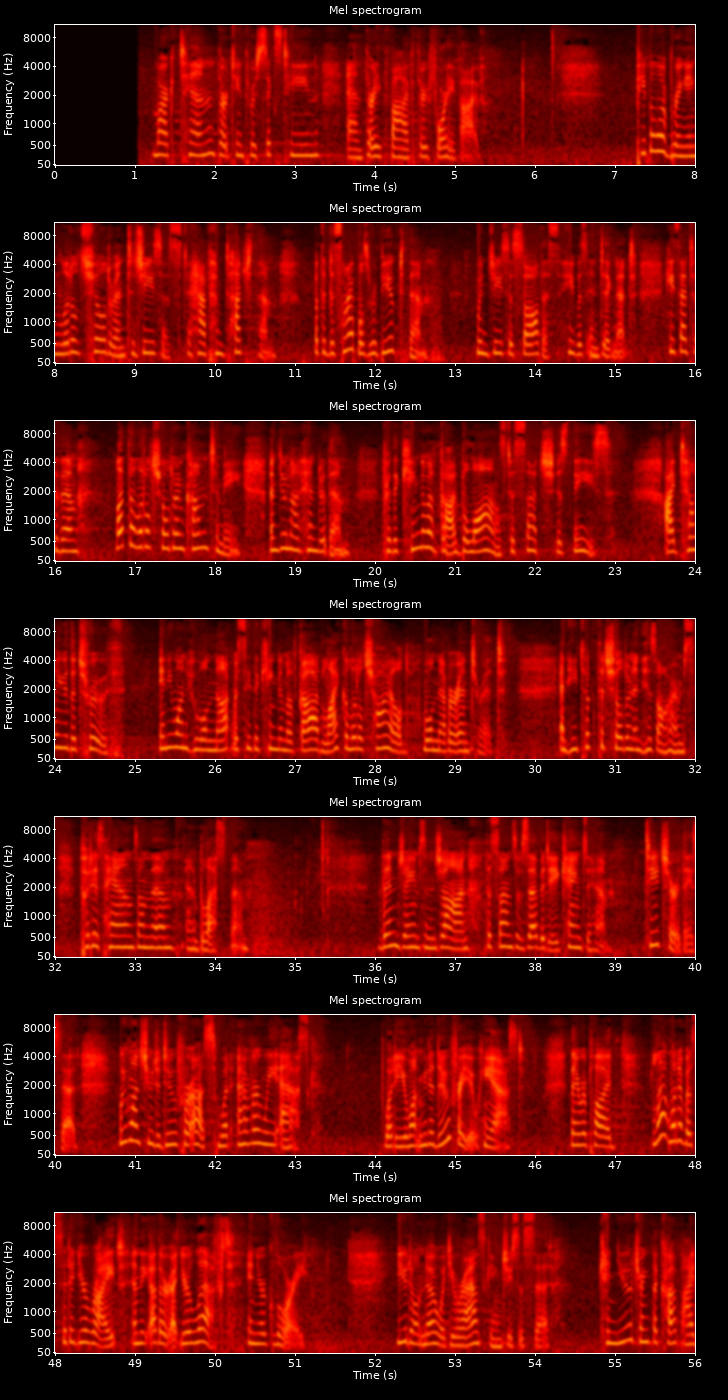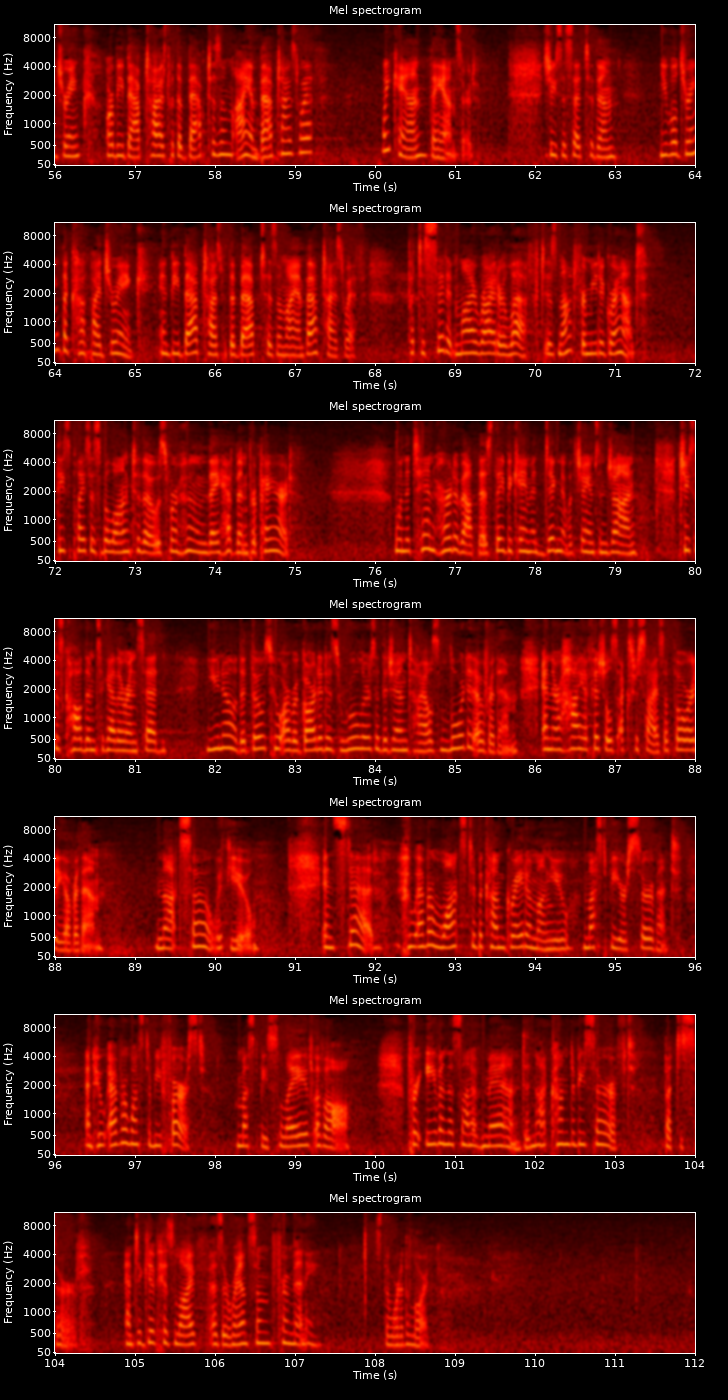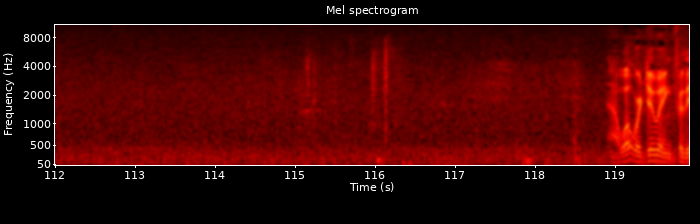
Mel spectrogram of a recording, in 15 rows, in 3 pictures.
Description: The following sermons are in MP3 format.
In this sermon Tim Keller explains the objective and subjective meanings of the cross. Objectively,Jesus paid the debt we owe that separates us from God.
